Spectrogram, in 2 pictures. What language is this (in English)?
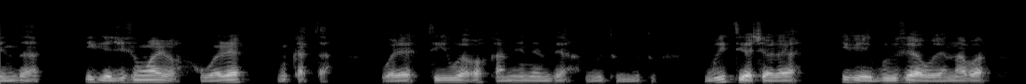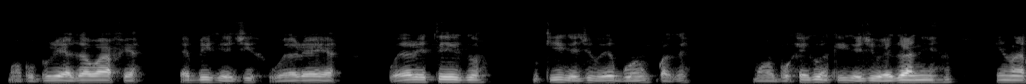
Igbo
